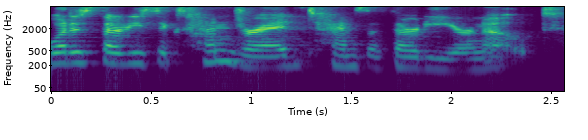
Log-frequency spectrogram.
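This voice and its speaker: This woman speaks at a very fast pace. Her intonation is lively. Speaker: real estate agent. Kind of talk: business training call.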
